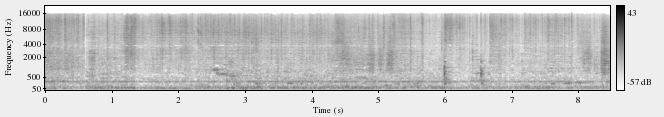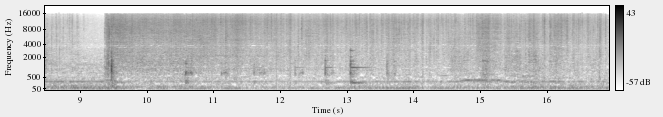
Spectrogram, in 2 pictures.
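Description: Stuffed msemen flatbread sizzling as it fries in a little oil on a hot flat metal griddle, with a plastic spatula scraping and tapping against the griddle. The sizzle gets louder about nine seconds in.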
